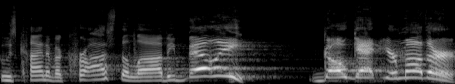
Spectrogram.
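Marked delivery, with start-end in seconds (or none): 1.8-4.6 very high, very loud, shrill yell. Telling a joke where a man calls his son across a lobby: yelling across a lobby. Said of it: "he yells to his youngest son".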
